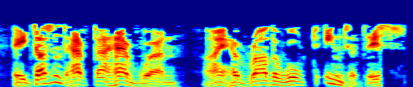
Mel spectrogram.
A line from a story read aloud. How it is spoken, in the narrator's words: Ridcully growled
